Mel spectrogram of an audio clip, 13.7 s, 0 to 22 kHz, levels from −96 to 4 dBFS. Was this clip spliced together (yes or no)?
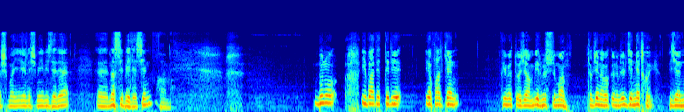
no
